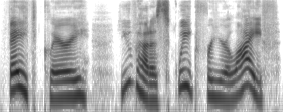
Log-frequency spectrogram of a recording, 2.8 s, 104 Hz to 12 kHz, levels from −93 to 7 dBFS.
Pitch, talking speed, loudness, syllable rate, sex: 230 Hz, 190 wpm, -18 LUFS, 4.7 syllables/s, female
